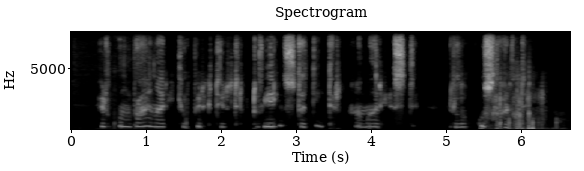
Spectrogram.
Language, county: Lithuanian, Marijampolė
